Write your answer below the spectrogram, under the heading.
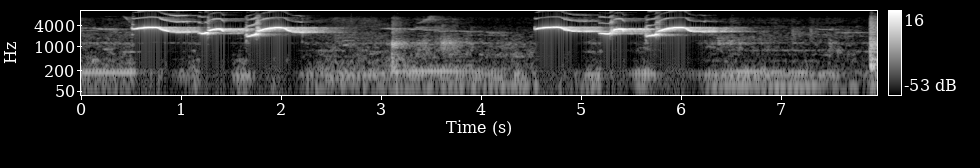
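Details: Kacer (Oriental magpie-robin) lure song meant to goad a silent bird into replying: two matching bright whistled phrases about four seconds apart, each a string of swooping, slurred notes, with a faint low hum between.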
